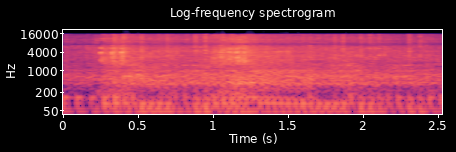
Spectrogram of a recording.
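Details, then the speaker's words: Single-cylinder Briggs & Stratton Intek mower tractor engine: small single thumping unevenly when blipped, with a knock only on throttle. Exhaust leak suspected; owner suspects running rich from an over-drilled carb jet or a flooding needle; not confirmed. "Definitely has a little bit of a knock to it. That's just an exhaust leak, but I don't think it is. Although it is only on throttle."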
